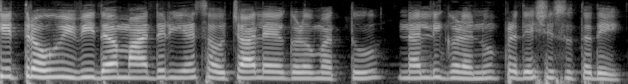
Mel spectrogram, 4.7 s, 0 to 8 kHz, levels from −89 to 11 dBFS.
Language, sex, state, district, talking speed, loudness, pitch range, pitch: Kannada, female, Karnataka, Bidar, 90 wpm, -15 LUFS, 220-245 Hz, 230 Hz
